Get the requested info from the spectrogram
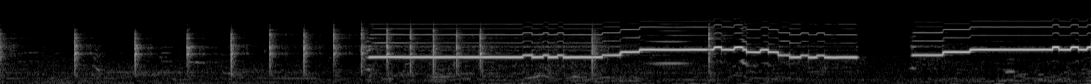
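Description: Kagura festival music: an accelerating run of sharp percussion strikes, then a Japanese bamboo flute enters with a long held note that steps up and down in pitch, briefly breaks off near the end and resumes higher.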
